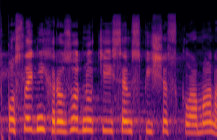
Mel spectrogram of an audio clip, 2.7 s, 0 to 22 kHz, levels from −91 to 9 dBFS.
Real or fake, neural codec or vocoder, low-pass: real; none; 14.4 kHz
